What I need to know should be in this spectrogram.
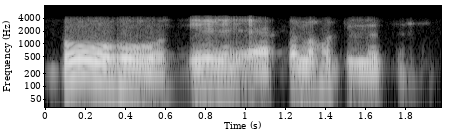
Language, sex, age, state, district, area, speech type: Marathi, male, 30-45, Maharashtra, Osmanabad, rural, conversation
